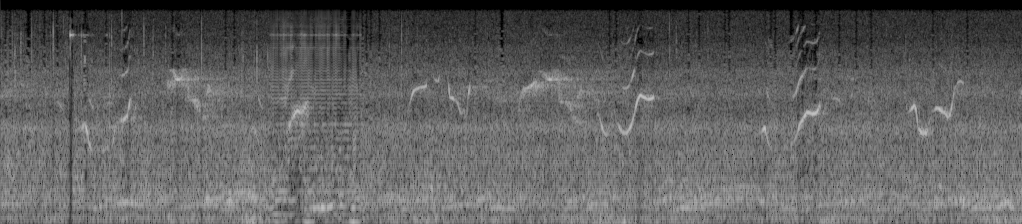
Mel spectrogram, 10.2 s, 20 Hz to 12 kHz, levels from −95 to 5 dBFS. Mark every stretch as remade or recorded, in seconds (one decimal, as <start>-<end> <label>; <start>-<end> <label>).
0.0-2.7 recorded; 2.7-3.6 remade; 3.6-10.2 recorded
